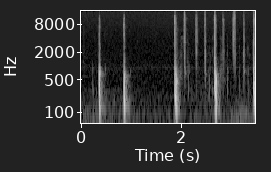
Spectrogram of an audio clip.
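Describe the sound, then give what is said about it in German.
A voice imitates a beatbox bass drum with lip-kiss pops made at the edge of the lips rather than the front, giving a deeper sound: two sharp, spaced smacks, then a quicker, uneven run of about nine more, each short and punchy, with no talking. “Und dann kannst du die Bassdrum machen, indem du nicht vorne küsst mit den Lippen, sondern am Rand.”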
